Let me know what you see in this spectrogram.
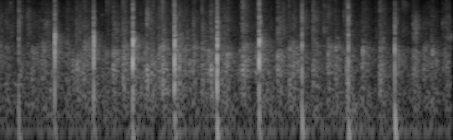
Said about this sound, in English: But I think we owe these two ladies a huge round of applause for all the work that they do.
